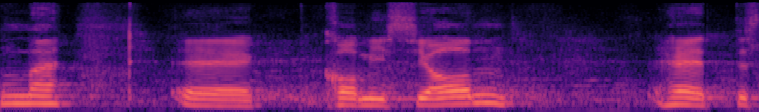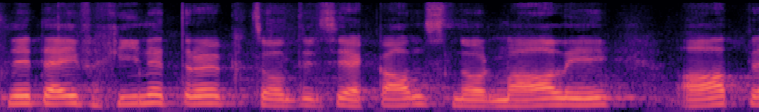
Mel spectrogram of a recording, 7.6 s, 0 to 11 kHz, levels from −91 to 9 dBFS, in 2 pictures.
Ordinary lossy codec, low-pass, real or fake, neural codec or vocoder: none; 9.9 kHz; fake; codec, 44.1 kHz, 7.8 kbps, DAC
